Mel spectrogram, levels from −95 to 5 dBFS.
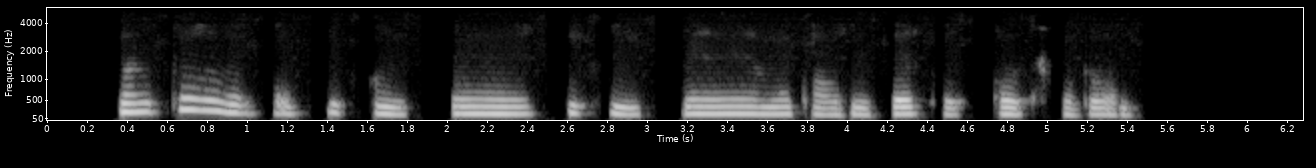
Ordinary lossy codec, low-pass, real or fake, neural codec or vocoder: none; 5.4 kHz; fake; codec, 24 kHz, 0.9 kbps, WavTokenizer, medium speech release version 2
